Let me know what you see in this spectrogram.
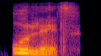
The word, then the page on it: oolith: Indian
